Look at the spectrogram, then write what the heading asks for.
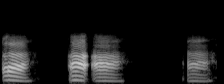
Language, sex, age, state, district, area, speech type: Bodo, female, 30-45, Assam, Baksa, rural, conversation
